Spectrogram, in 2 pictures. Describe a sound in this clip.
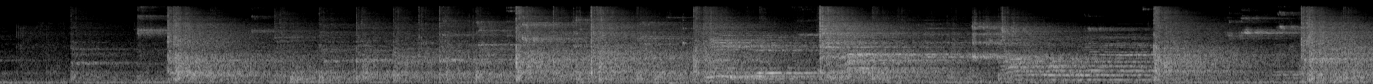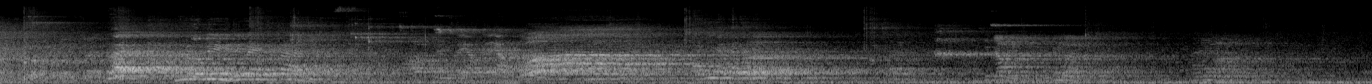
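Shoes squeak on a hard floor.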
